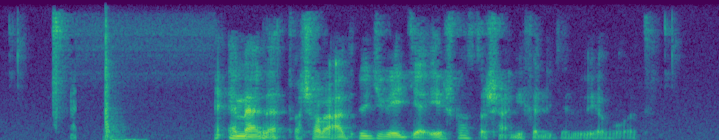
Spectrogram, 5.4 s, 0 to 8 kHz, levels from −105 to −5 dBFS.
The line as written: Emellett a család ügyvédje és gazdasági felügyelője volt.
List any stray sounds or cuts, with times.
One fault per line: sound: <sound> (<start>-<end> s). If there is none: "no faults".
sound: thud (0.8-1.1 s)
